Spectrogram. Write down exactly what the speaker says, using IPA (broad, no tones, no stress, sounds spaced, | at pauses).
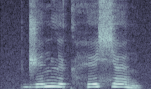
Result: d͡ʒ e n lʲ a k h e ɕ ɛ n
